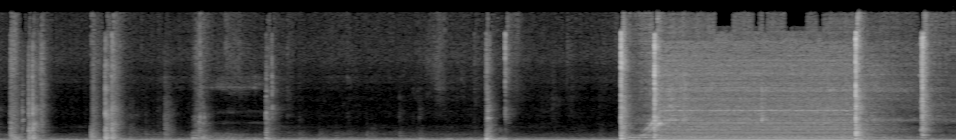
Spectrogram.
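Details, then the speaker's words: Red Lion shallow well sprinkler pump rebuilt from two units: after clicks, steady even hum; normal running, seal may still need replacing. "Sounds like it. Of course, you don't want to run that dry. You'll burn stuff up."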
